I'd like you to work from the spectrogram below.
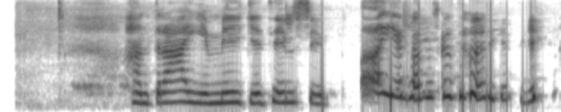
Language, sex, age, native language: Icelandic, female, 10, Icelandic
